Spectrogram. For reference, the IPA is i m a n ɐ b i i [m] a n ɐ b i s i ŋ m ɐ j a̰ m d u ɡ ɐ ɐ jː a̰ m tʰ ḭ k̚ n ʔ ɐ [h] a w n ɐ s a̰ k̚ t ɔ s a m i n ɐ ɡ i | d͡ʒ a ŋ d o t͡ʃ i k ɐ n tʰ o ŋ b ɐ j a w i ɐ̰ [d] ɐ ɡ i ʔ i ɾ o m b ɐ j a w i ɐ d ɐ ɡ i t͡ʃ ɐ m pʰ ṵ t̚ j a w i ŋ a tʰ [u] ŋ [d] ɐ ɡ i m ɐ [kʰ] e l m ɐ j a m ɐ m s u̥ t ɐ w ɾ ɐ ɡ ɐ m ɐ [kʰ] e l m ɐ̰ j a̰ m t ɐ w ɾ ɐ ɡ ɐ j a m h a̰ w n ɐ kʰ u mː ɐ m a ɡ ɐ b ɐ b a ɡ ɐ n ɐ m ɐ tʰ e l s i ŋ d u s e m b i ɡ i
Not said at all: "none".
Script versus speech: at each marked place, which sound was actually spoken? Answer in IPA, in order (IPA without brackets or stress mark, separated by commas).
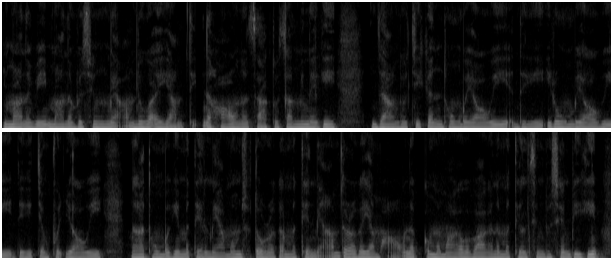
m, h, d, o, b, tʰ, tʰ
